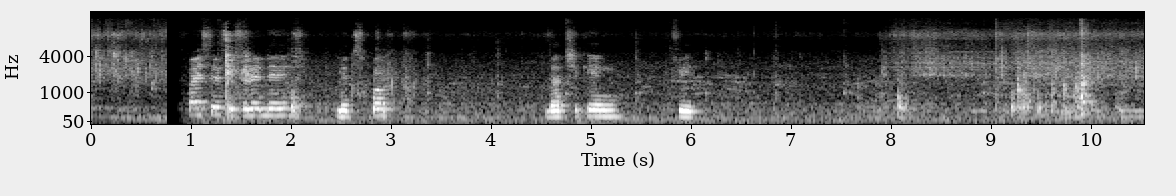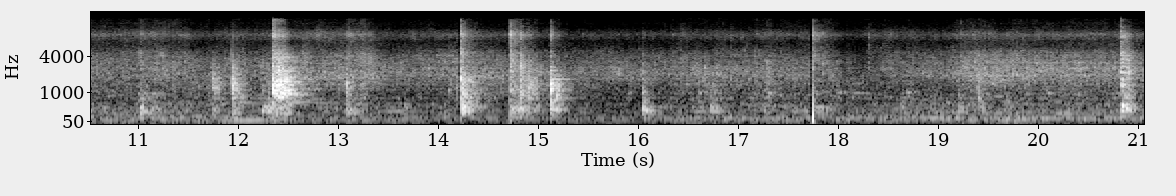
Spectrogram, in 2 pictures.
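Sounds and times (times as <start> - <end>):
food sizzling in hot oil: 0.0 - 0.8, 7.9 - 21.0.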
